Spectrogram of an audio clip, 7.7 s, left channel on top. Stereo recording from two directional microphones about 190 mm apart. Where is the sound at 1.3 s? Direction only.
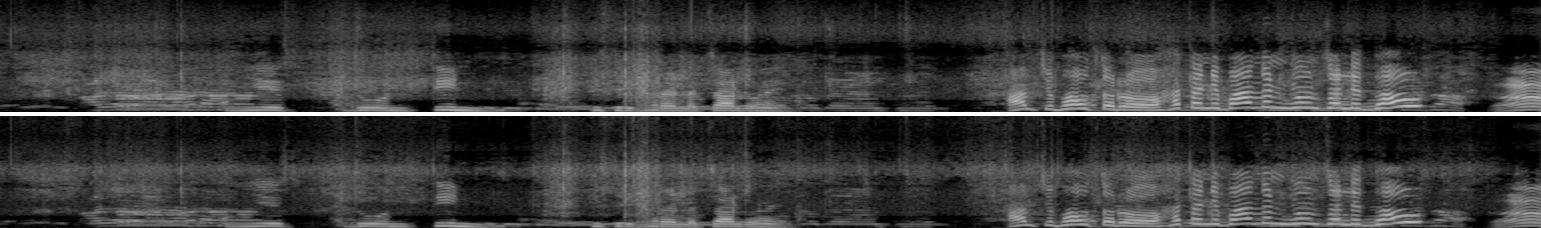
Centre (ahead or behind).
